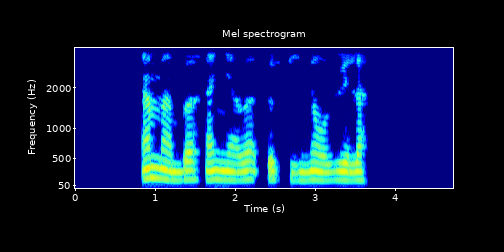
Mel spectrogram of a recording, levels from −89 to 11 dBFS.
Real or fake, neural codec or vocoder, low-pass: real; none; 3.6 kHz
